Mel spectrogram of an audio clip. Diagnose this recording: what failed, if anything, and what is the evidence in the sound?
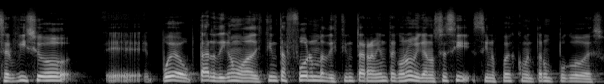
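Listening through this speech recording, nothing stood out that would point to a failure at any stage of the chain.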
